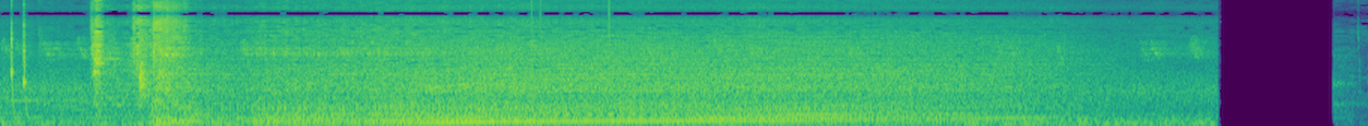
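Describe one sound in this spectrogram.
An ice cream van's engine starts and hums as the van drives off, then fades away.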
